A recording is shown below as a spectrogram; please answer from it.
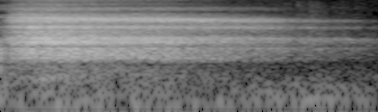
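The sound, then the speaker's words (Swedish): A single deep, slow breath, soft and airy, swelling quickly and then fading out over almost two seconds, with no talking. “Vi tar ett djupt andetag, hörni. Andas in genom näsan. Fyll upp bröstkorgen, magen med luft. Och andas ut genom munnen.”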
